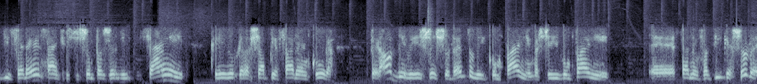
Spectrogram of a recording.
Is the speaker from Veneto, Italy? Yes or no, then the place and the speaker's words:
yes; Padua, Veneto, Italy; Io sono di Padova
